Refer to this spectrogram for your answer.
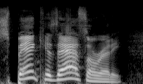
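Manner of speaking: exasperated, fed-up screaming. Complaining about a show, the speaker reenacts yelling at the screen: retelling a scream. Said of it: "looked at the screen and screamed".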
